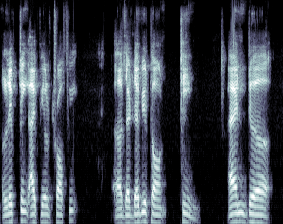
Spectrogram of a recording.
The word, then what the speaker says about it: debutant: quality or something excellent debutant t is silent part of speech now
